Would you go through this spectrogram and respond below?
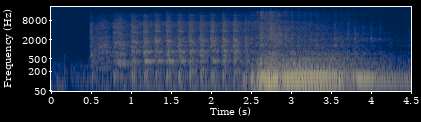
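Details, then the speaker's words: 2001 Jeep TJ at start-up: even cranking pulses, then it fires with a sharp puff-puff on each firing stroke, the telltale sound of a blown exhaust manifold gasket, before the gasket is replaced. "so as you can hear in this intro The Telltale puff puff sound of a exhaust manifold gasket that's blown so in this video I'm going to go ahead and tear the Jeep down and we're going to replace that gasket"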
